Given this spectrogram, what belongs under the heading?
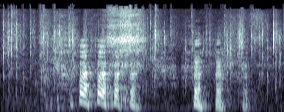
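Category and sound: household object, plastic bag crinkling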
